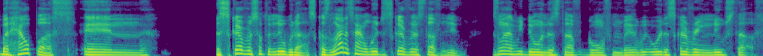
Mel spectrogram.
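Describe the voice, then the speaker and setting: A man speaks with an ordinary speaking voice, his pitch fairly high. He keeps a moderate pace with ordinary pitch variation. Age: 30s. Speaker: gaming podcast host. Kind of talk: casual chat.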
